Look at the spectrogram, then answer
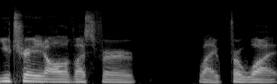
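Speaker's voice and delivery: normal talking voice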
